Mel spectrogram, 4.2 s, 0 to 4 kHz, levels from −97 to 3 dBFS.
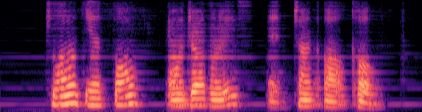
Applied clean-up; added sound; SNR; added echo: neural mask model DeepFilterNet 3.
